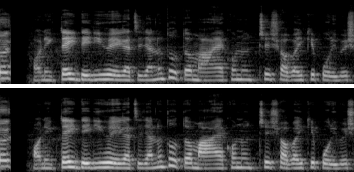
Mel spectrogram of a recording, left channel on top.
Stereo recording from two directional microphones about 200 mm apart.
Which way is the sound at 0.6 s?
15° right (ahead or behind).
